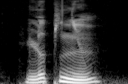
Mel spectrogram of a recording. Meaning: opinion (thought, estimation)
- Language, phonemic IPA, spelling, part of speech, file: French, /ɔ.pi.njɔ̃/, opinion, noun, Fr-opinion.ogg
